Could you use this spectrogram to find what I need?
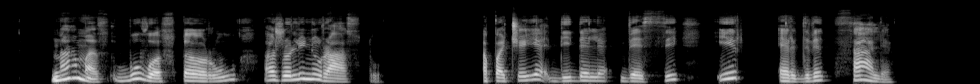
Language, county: Lithuanian, Vilnius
